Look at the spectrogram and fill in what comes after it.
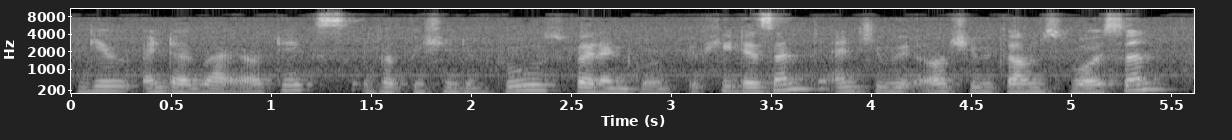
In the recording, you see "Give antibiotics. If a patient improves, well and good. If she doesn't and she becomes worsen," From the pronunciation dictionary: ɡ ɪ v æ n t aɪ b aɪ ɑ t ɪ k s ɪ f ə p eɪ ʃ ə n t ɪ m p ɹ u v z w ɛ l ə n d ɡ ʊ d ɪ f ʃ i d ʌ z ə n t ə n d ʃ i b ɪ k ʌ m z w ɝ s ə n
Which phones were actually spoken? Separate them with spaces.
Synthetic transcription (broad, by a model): ɡ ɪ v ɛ n t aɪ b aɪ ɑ t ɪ k s ɪ f ə p eɪ ʃ ə n t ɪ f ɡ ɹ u z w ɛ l ə n d ɡ ʊ d ɪ f ʃ i d ʌ z ə n t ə n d ʃ i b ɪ k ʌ m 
